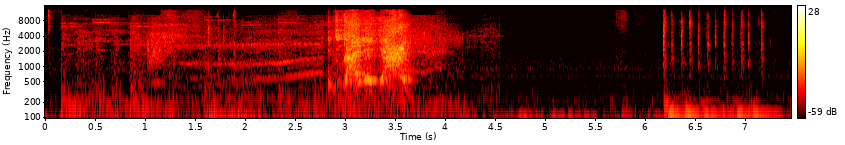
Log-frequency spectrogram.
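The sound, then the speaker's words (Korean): Keys on a broken computer keyboard that is not registering presses clack in quick, uneven bursts, with a louder flurry of rapid presses near the end, while faint background voices murmur underneath. “키보드 고장났어요.”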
